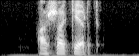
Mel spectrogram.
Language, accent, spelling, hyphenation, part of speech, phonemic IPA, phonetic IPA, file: Armenian, Eastern Armenian, աշակերտ, ա‧շա‧կերտ, noun, /ɑʃɑˈkeɾt/, [ɑʃɑkéɾt], Hy-աշակերտ .ogg
- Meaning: 1. schoolchild, pupil; apprentice 2. disciple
